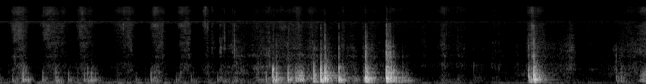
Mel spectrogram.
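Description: Hands rubbing salt into a raw slab of beef flank in a plastic bowl: soft irregular scrapes and pats, then a louder bout of handling in the middle as the salted meat is lifted and turned over, and one short sharp knock near the end.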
